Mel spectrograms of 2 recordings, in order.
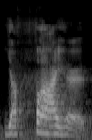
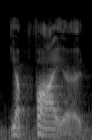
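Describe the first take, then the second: First: Flat, emotionless repeat; no emotion. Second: Cold deadpan "You're fired"; no emotion. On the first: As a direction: drop it with zero feeling. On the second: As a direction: say it totally flat and cold. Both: Retold or imitated. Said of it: "Like, no emotion whatsoever".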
